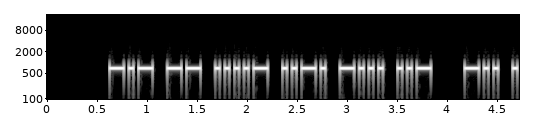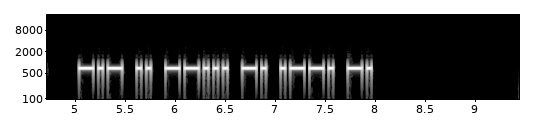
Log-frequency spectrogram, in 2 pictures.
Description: Morse code, heard as a keyed tone, about 25 wpm, 700 Hz. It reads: KM4FBU DE KI7NPN
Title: USA Callsign DE Callsign 25wpm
